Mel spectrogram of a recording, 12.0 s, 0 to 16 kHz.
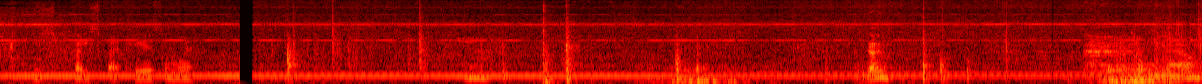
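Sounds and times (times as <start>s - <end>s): steady hum: 4.0s - 9.2s.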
